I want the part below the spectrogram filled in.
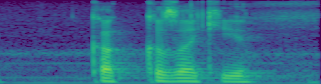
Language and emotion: Russian, neutral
